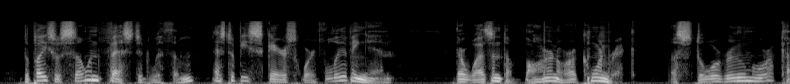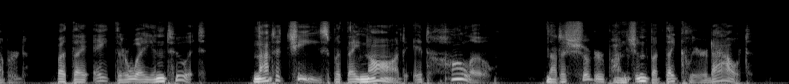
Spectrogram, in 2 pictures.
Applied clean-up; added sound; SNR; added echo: none; none; none; none.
